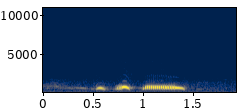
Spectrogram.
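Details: Lure spotted dove cooing, from recordings of thúc and gáy gọi calling. A single phrase of two quick, clipped rising notes, then a long, even, mellow coo that tails off downward. A quiet drawn-out note comes before it.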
